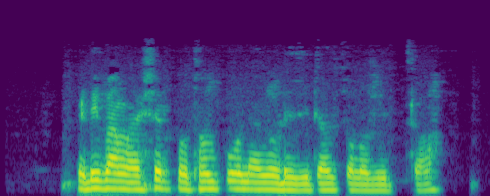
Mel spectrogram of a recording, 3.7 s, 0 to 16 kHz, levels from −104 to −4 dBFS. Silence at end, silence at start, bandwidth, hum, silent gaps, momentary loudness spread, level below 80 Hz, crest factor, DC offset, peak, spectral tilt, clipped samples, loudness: 0.4 s; 0.5 s; 5.2 kHz; none; none; 15 LU; -54 dBFS; 14 dB; under 0.1%; -2 dBFS; -12 dB/octave; under 0.1%; -15 LUFS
